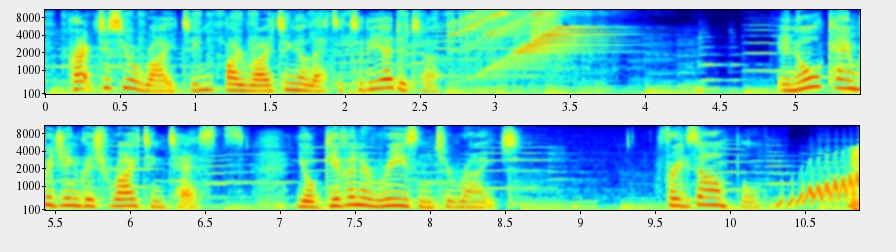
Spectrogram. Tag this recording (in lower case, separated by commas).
speech, music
